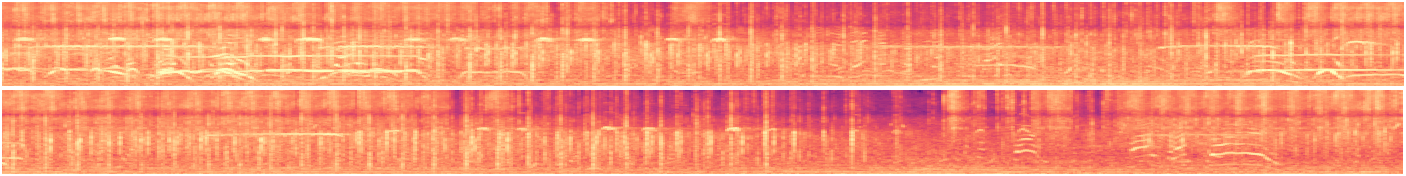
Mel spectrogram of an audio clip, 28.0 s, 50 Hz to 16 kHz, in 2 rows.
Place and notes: kottbusser damm, schönleinstr. - berlin marathon
28.09.2008 9:15
berlin marathon, km 16, kottbusser damm
28 September 2008, 09:15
